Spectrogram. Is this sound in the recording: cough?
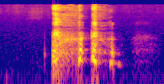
yes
